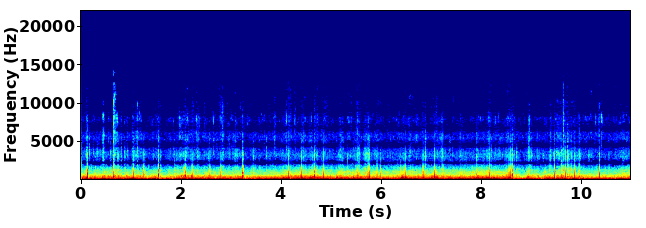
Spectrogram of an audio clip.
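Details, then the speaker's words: 2012 Honda Civic driven on a rough street after repairing a blown engine mount, a chronic Honda fault; steady low road rumble, soft bump thuds, no metallic knock; front suspension noise gone. "beleza acabou o barulho do carro pessoal"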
